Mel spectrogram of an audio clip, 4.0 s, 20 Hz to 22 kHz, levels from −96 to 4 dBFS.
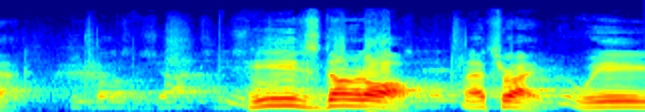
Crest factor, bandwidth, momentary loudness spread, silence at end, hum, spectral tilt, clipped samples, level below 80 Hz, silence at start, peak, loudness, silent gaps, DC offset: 14 dB; 12 kHz; 17 LU; 0 s; none; -7 dB/octave; under 0.1%; -66 dBFS; 0 s; 0 dBFS; -13 LUFS; none; under 0.1%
